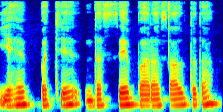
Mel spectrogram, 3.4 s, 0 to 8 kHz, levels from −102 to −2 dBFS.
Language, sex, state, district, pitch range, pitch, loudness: Hindi, male, Uttarakhand, Uttarkashi, 120-135 Hz, 125 Hz, -18 LUFS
